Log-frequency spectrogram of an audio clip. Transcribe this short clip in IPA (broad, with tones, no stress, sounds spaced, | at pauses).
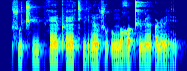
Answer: sʷ e˦˨ t͡ʃʰ yː˦ pʰ ɛ̃ː˦ pʼ ɛ̃ː˦ tʰ y˦ r ə̃ː˦˨ sʷ ə˦ ʔ u˦ ŋ u˦ ʁʷ œ˦ kʼ y˦˨ ɳ ə̃ː˦˨ ʔ ɔ˦ ɳ ø˦ r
